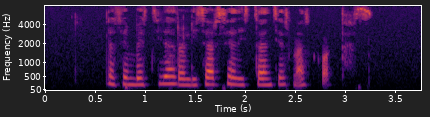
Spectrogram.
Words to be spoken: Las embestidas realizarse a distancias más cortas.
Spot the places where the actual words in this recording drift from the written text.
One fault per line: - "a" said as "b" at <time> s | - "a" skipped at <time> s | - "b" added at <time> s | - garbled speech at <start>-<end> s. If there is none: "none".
none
